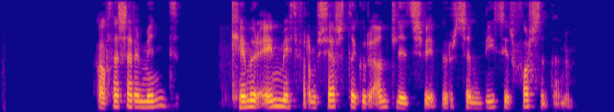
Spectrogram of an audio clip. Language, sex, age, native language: Icelandic, male, 30-39, Icelandic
